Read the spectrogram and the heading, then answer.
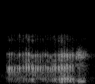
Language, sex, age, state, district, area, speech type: Tamil, male, 18-30, Tamil Nadu, Erode, urban, conversation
